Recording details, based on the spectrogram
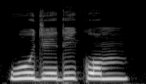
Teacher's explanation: حرف الجیم پہ جزم ہے، تو ہم حرف الجیم کو قلقلہ سے پڑھیں گے. قلقلہ کا معنی ہے حرف ساکن کو ہلانا، تو ہم یہ حرف کو ہلاتے ہوئے یہ کلمہ کو پڑھیں گے.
